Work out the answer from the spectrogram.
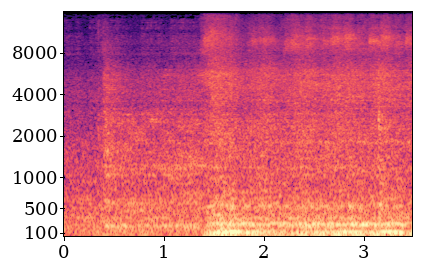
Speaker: That's the way all motors should be starting. Perfect idle, beautiful oil pressure, AFRs are right on the money.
